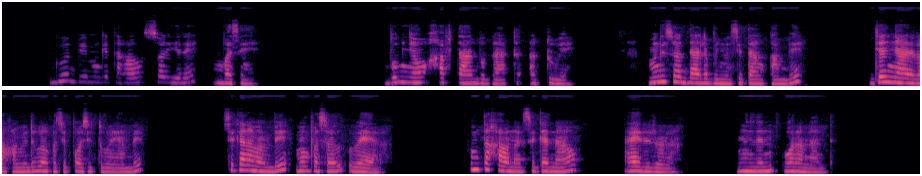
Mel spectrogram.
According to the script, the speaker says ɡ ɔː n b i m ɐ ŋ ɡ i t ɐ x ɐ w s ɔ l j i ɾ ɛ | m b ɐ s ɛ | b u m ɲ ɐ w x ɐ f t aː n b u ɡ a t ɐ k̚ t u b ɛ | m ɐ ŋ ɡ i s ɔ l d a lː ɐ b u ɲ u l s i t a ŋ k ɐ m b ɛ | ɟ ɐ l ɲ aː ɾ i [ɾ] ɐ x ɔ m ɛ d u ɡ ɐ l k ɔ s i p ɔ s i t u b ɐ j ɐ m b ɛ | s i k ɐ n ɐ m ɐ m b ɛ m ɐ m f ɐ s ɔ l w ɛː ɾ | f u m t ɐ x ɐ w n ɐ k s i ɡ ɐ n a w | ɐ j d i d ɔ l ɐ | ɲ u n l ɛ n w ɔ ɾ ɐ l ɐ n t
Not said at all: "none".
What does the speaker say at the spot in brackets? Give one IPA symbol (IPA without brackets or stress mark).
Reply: l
